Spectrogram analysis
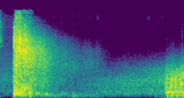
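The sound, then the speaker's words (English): Mortar fire in the video game Six Days in Fallujah: two heavy booming blasts, the first decaying into a long low rumble and the second striking near the end. “We gotta get inside. We gotta get inside. They're mortaring here.”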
